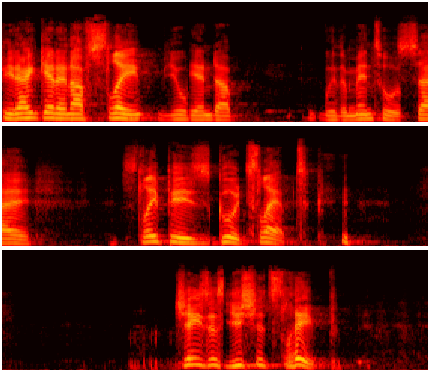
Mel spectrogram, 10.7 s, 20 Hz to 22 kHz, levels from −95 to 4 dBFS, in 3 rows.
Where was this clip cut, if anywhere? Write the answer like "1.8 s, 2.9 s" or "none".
1.6 s, 3.3 s, 4.4 s, 5.6 s, 8.5 s, 8.9 s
